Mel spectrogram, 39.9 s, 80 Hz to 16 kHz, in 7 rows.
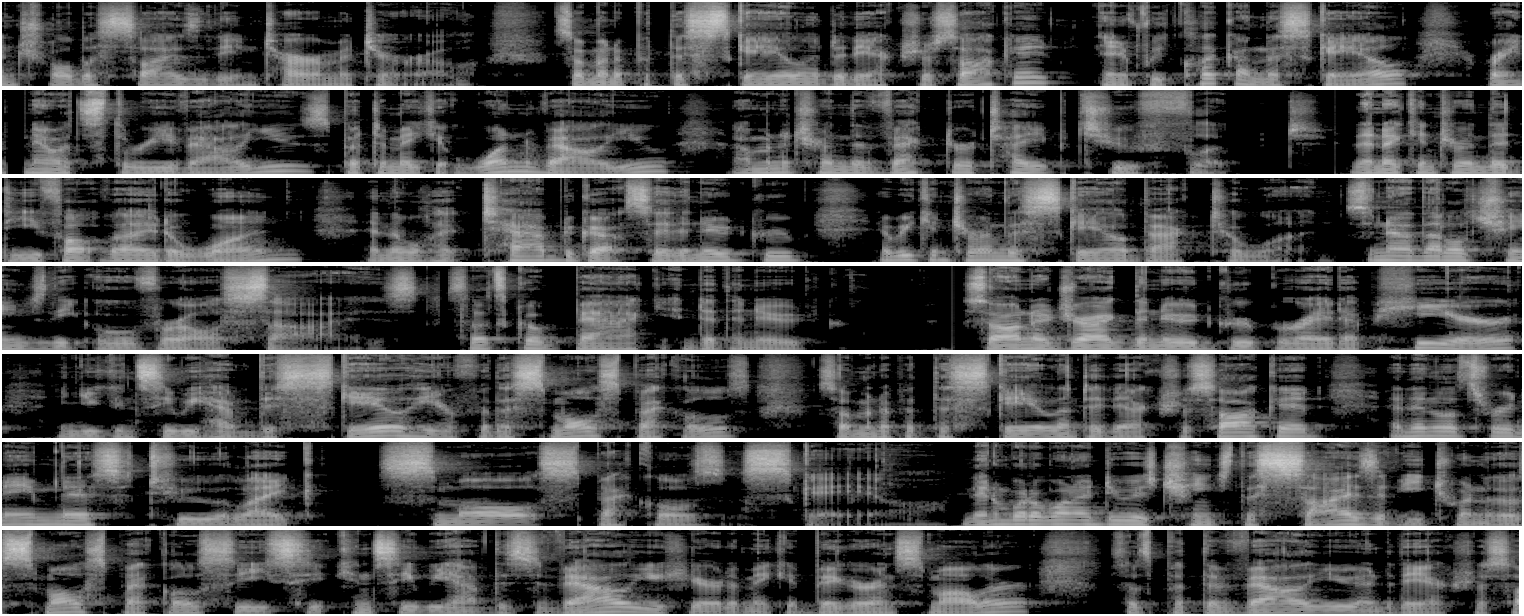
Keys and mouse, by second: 0.5 middle click, 1.5 click, 2.6 click, 4.3 click, 8.2-10.0 drag, 11.0 click, 12.2 middle click, 13.0 Tab, 14.6 click, 15.7-17.7 shift+drag, 18.5 click, 19.0 Tab, 19.9 middle click, 20.2 a, 21.3 middle click, 21.7 g, 22.1 click, 22.3 middle click, 22.9 middle click, 24.6 middle click, 25.5 click, 27.1 click, 27.2 click, 29.3 click, 29.5-32.0 drag, 32.1 middle click, 33.2 shift+middle click, 34.6-37.0 shift+drag, 37.3 middle click, 38.2-39.2 drag.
